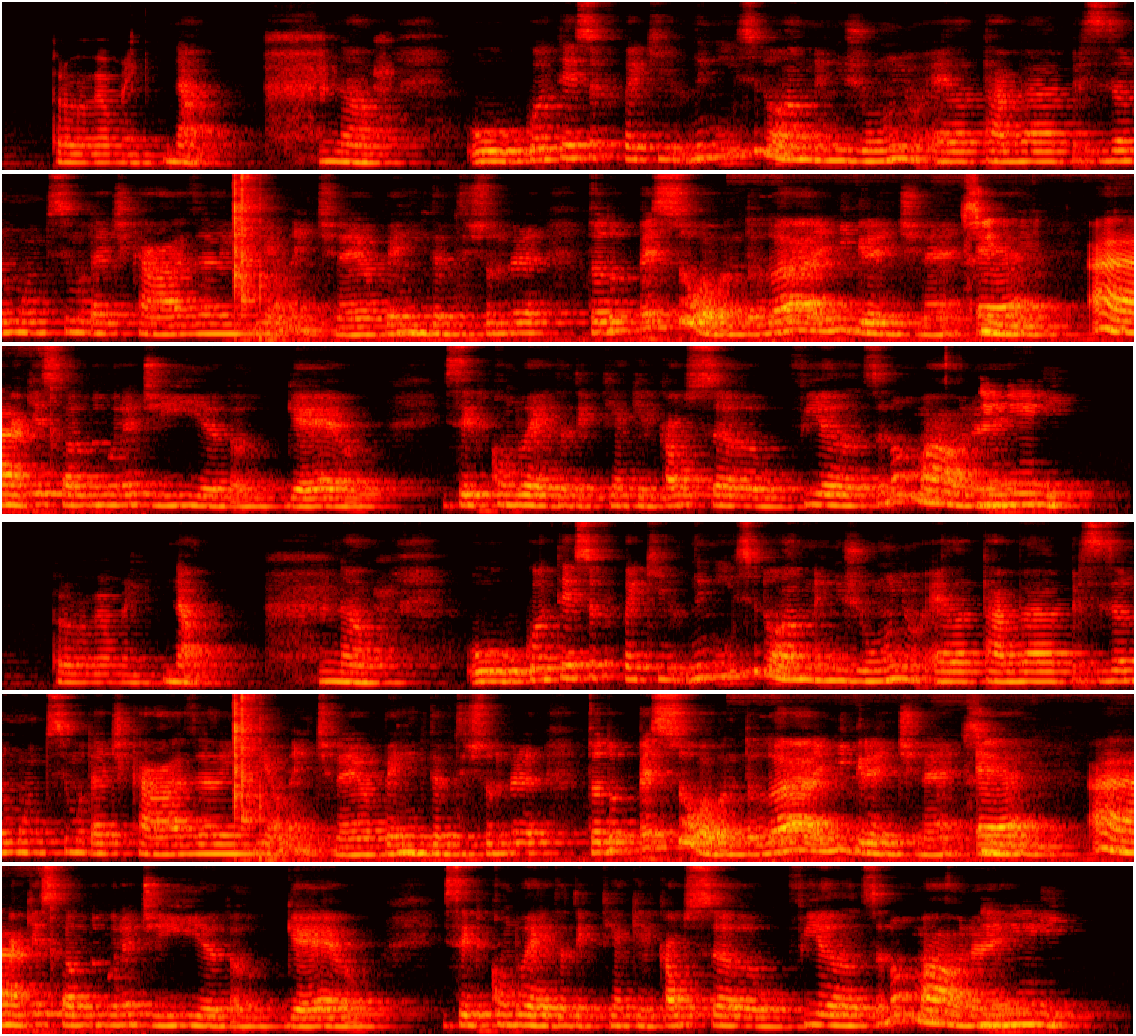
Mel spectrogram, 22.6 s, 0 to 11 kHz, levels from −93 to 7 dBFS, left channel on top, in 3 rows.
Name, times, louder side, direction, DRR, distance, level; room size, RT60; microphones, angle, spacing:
voice 1, 0.3-1.0 1.8-2.2 10.2-10.4 14.0-15.3 21.6-22.1, left 1 dB, 65° left, 7 dB, 0.8 m, -35 dB
voice 2, 2.1-14.4 15.3-22.1, right 1 dB, 50° right, -2 dB, 1.1 m, -37 dB
sound 1, 9.0-16.0, equal, ahead, 0.7 m, -47 dB
7.1 x 4.4 x 3.3 m, 0.80 s
head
